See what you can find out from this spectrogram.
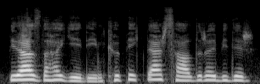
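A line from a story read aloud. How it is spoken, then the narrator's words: Plain male voice. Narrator (Turkish): dedi erkek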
